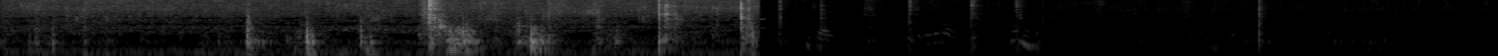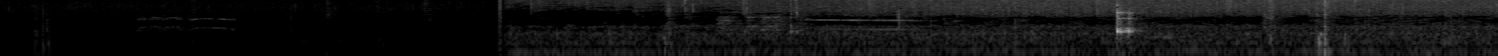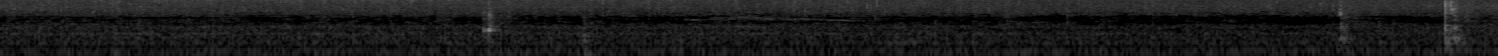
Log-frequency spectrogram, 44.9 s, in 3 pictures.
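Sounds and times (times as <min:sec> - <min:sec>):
meat sizzling in oil: 0:00.0 - 0:44.9.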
